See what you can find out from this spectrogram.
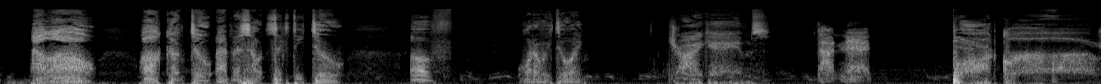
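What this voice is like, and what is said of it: Whispering. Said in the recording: “Why are we whispering? ... let's stop whispering.”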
